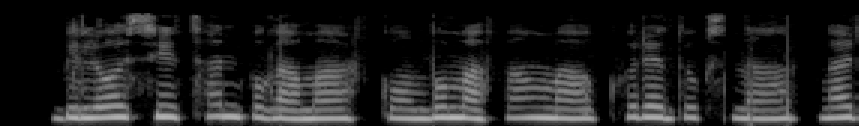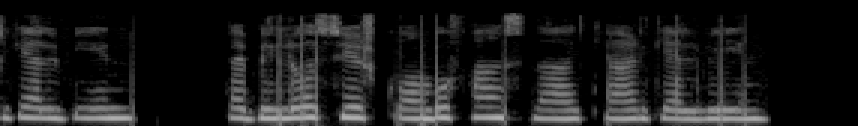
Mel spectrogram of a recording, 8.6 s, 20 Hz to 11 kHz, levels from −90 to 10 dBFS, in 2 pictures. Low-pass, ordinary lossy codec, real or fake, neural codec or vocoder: 7.2 kHz; MP3, 96 kbps; fake; codec, 16 kHz, 8 kbps, FreqCodec, larger model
